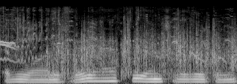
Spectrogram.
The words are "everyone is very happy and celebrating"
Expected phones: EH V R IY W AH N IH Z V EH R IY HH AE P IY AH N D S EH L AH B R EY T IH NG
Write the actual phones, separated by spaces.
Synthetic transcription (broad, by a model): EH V R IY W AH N IH Z W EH IY HH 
